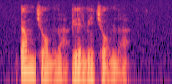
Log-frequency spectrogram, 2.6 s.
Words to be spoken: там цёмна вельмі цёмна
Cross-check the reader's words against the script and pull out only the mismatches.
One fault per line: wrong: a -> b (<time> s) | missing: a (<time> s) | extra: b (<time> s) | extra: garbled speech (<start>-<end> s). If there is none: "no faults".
no faults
